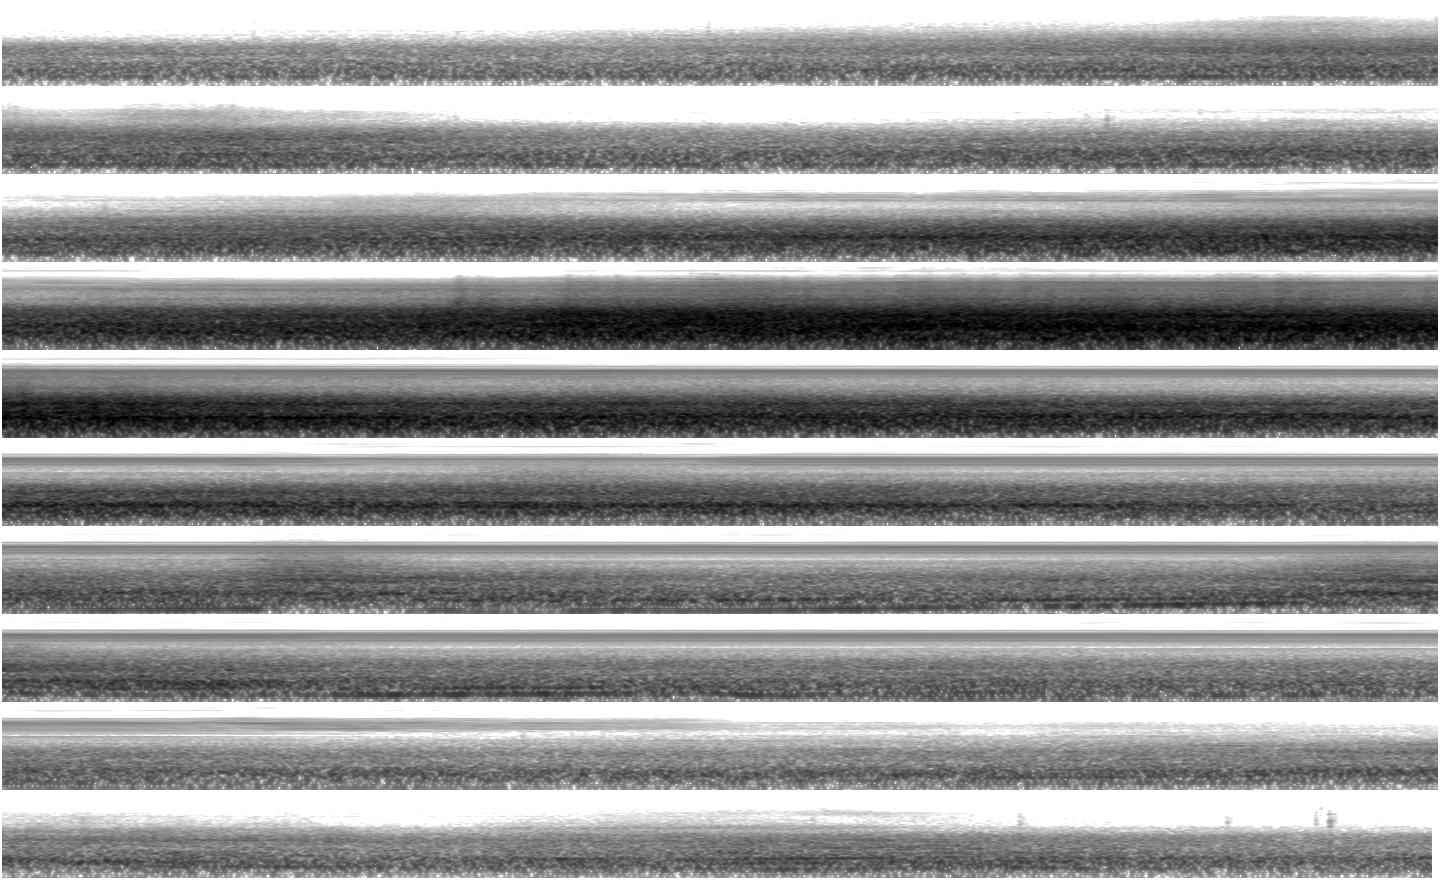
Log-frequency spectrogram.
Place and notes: West Loop, Chicago, IL, USA - buzzzzz
High pitched buzz from meter in front of building Green Line train above.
